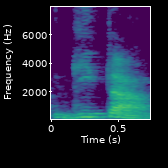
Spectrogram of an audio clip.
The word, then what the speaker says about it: guitare: vous ai écrit ici normalement je vais écrire jtard mais non il n'y a pas de Gitane il y a guitare à ce moment-là je dois ajouter un U avant donc la lettre G et je vais louer à ajouter le U pour éviter le son le son J ou bien à notre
